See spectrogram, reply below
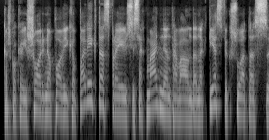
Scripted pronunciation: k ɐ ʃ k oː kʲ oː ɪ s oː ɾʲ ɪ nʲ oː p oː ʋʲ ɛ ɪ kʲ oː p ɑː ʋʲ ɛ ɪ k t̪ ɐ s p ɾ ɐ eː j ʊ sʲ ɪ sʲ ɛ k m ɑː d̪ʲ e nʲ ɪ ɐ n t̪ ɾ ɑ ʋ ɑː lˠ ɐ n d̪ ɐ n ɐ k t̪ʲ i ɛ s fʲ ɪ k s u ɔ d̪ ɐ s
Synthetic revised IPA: k ɐ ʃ k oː kʲ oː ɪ ʃ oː ɾʲ ɪ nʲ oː p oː ʋʲ ɛ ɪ kʲ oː p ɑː ʋʲ ɛ ɪ k t̪ ɐ s p ɾ ɐ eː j ʊ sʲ ɪ sʲ ɛ k m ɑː d̪ʲ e nʲ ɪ ɐ n t̪ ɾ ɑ ʋ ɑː lˠ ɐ n d̪ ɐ n ɐ k t̪ʲ i ɛ s fʲ ɪ k s u ɔ t̪ ɐ s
